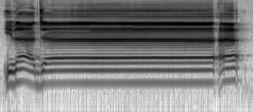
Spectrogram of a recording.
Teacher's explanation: یہاں پہ مد متصل ہوگا، جس کو کم از کم 4-5 الف مد کھینچیں گے۔ 4-5 الف مد کا مطلب ہے کہ جتنی دیر ایک انگلی کھولنے میں، دوسری انگلی کھولنے میں، تیسری انگلی، چوتھی انگلی کھولنے میں ٹائم لگتا ہے، اتنی دیر تک کھینچیں گے۔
